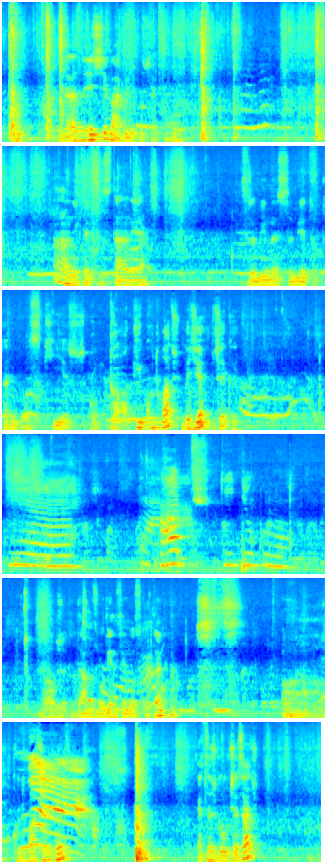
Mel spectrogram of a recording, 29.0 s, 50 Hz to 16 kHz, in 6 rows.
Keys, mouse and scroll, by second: 3.1 click, 7.6 click, 10.4 click, 14.4 click, 15.3-16.7 middle drag, 19.7-23.9 drag, 25.4-29.0 middle drag.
